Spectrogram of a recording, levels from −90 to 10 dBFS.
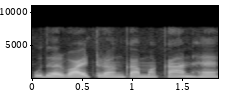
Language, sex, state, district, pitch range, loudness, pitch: Hindi, female, Jharkhand, Palamu, 220-225 Hz, -16 LUFS, 220 Hz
